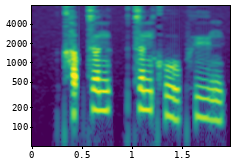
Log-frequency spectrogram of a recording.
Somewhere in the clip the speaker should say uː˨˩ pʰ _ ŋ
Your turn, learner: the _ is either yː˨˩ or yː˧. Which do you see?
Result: yː˨˩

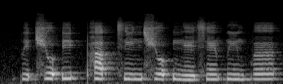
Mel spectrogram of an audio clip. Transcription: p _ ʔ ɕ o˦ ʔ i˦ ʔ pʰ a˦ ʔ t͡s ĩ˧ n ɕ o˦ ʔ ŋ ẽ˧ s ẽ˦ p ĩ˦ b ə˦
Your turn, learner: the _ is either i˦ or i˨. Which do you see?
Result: i˨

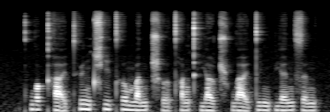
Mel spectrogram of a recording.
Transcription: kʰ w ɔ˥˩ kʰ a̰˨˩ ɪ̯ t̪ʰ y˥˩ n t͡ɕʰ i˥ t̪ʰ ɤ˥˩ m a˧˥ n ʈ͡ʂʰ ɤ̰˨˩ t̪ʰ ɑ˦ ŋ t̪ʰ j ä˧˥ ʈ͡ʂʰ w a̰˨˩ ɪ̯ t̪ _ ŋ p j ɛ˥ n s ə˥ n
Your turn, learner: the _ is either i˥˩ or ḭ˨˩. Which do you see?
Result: i˥˩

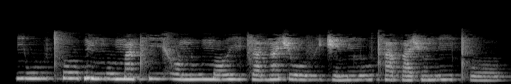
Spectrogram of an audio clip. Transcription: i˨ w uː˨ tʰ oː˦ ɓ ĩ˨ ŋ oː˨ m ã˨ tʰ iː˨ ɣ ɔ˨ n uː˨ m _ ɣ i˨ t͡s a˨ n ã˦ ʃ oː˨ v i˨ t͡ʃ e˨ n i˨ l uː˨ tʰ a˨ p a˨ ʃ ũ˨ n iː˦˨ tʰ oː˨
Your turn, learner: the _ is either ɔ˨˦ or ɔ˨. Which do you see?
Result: ɔ˨˦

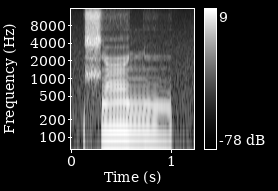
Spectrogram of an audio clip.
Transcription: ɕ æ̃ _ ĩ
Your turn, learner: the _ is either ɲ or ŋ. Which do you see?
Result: ɲ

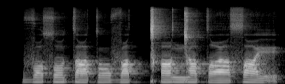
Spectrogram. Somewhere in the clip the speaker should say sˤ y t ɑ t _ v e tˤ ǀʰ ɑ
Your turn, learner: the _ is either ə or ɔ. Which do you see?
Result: ɔ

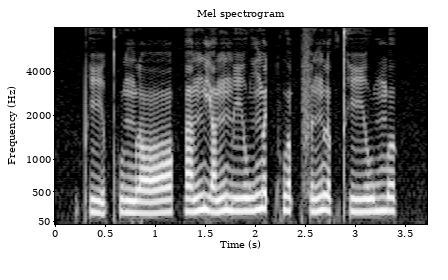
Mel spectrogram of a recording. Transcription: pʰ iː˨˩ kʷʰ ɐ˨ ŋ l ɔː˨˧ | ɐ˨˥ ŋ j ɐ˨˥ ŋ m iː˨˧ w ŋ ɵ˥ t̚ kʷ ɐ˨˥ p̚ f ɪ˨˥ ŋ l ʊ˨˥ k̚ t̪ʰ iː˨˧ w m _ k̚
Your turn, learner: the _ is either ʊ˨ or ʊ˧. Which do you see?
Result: ʊ˧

